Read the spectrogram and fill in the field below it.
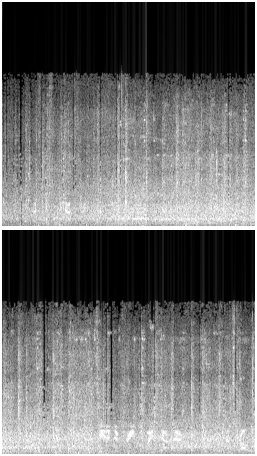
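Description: Diesel locomotives rumble steadily in the distance.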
